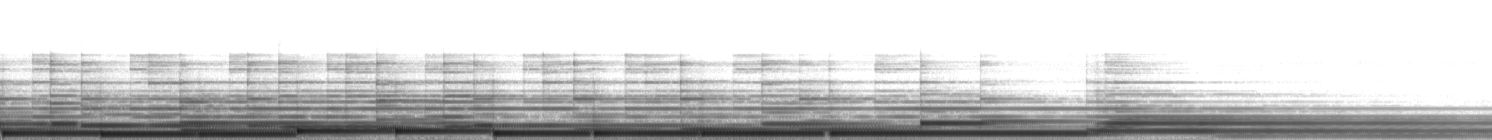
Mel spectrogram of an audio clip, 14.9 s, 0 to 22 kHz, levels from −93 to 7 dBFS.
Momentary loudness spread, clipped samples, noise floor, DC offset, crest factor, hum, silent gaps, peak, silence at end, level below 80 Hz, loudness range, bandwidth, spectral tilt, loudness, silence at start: 17 LU; under 0.1%; -35 dBFS; 0.2%; 12 dB; none; none; -2 dBFS; 0 s; -50 dBFS; 10 LU; 4.2 kHz; -14 dB/octave; -16 LUFS; 0 s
